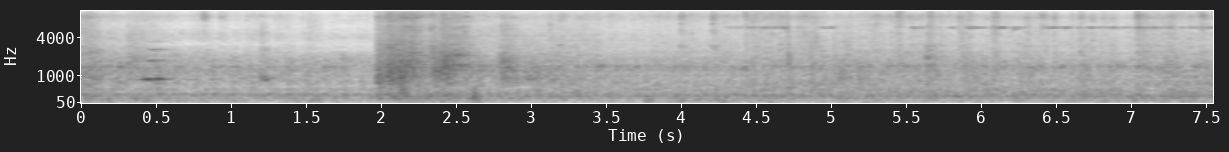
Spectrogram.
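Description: Freight train of grain hopper wagons rolling slowly past, the wheels running over the rails with a steady rumble and clatter. A louder burst of noise comes about two seconds in, and a faint thin high whine comes in from about four seconds on.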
